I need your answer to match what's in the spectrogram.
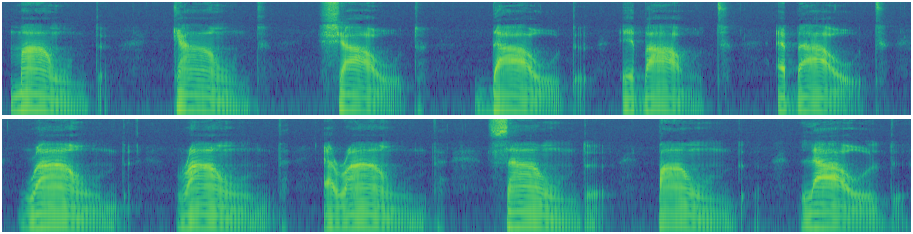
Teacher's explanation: Cuando estén juntas, en este tipo de palabras las vas a pronunciar como si vieras A, U · Term: diptongo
